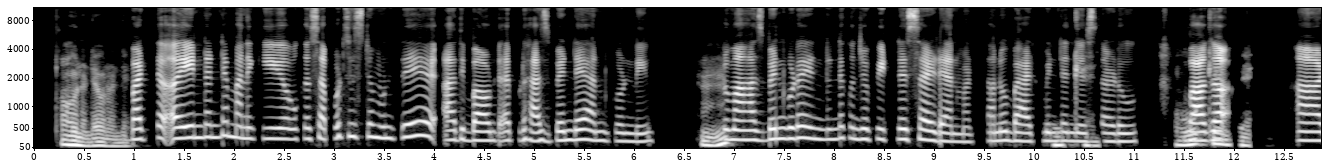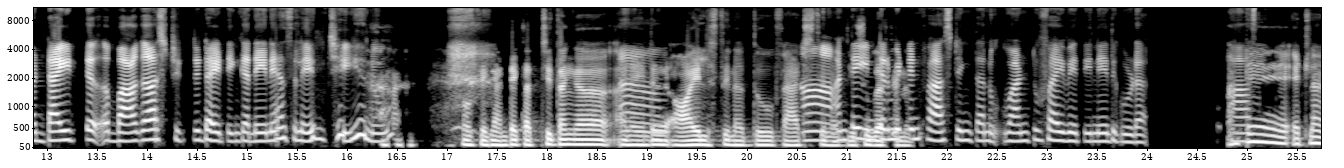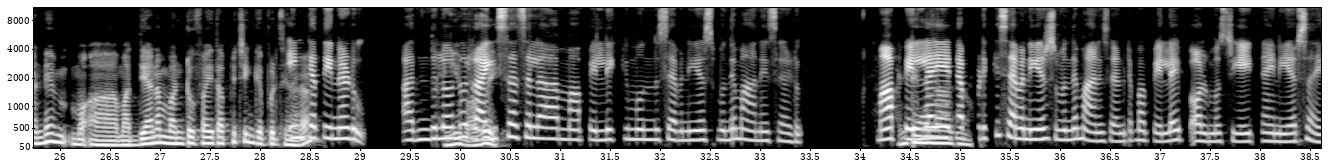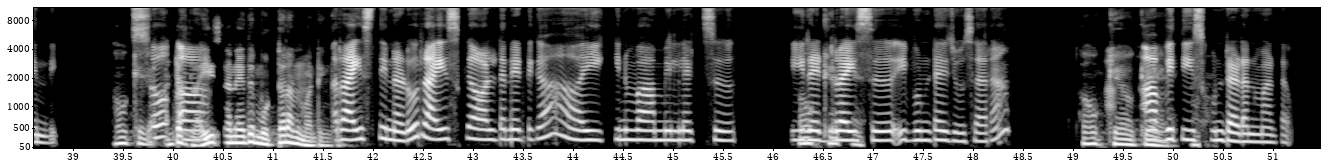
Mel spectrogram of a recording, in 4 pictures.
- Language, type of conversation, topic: Telugu, podcast, ఇంటి పనులు, బాధ్యతలు ఎక్కువగా ఉన్నప్పుడు హాబీపై ఏకాగ్రతను ఎలా కొనసాగిస్తారు?
- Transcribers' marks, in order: other background noise; in English: "బట్"; in English: "సపోర్ట్ సిస్టమ్"; in English: "హస్బెండే"; in English: "హస్బెండ్"; in English: "ఫిట్‍నెస్"; in English: "బ్యాడ్మింటన్"; in English: "డైట్"; in English: "స్ట్రిక్ట్ డైట్"; laughing while speaking: "అసలు ఏమి చేయను"; chuckle; in English: "ఆయిల్స్"; in English: "ఫ్యాట్స్"; in English: "షుగర్"; in English: "ఇంటర్మిటెంట్ ఫాస్టింగ్"; in English: "వన్ టు ఫైవ్"; in English: "వన్ టు ఫైవ్"; in English: "రైస్"; in English: "సెవెన్ ఇయర్స్"; in English: "సెవెన్ ఇయర్స్"; in English: "ఆల్మోస్ట్ ఎయిట్ నైన్ ఇయర్స్"; in English: "సో"; in English: "రైస్"; in English: "రైస్"; in English: "రైస్‌కి ఆల్టర్నేట్‌గా"; in English: "కిన్వా మిల్లెట్స్"; in English: "రెడ్ రైస్"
